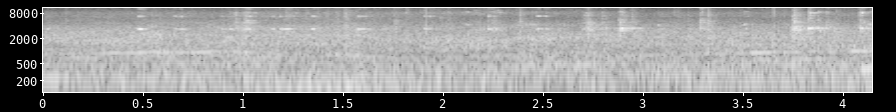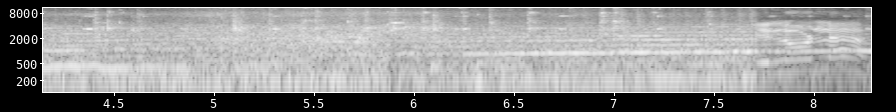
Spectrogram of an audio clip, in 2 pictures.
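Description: A road vehicle rattles and shakes over a rough ride, a steady rumbling engine and body noise throughout with a brief squeal near the end, while people talk over it.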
